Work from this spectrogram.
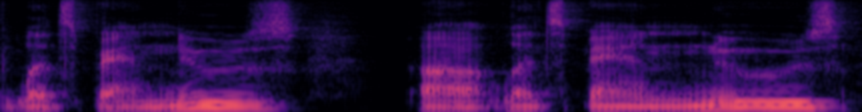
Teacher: I'm holding that n I'm not pronouncing it twice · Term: lengthen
